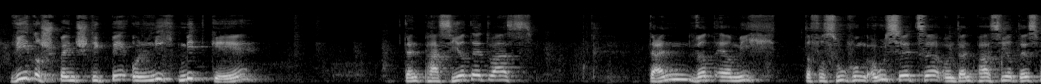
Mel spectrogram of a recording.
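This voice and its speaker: A man preaching a sermon, switching between emphatic stress and quiet, hushed remarks. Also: a little high.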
